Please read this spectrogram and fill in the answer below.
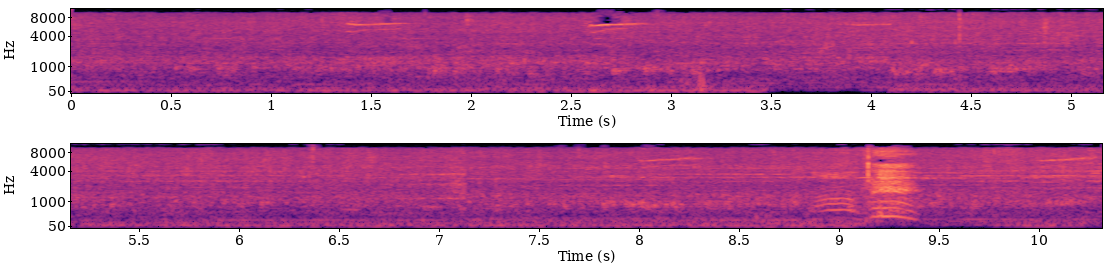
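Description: Outdoor ambience: a steady low rumble with a few short, high bird chirps scattered through it. Near the end there is a brief vocal exclamation.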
